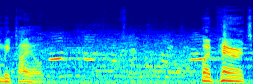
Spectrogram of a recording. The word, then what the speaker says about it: Taiho: Tie, T-A-I, or like bow tie, phonetically, T-A-I. Taiho, short. My friends call me Taiho.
